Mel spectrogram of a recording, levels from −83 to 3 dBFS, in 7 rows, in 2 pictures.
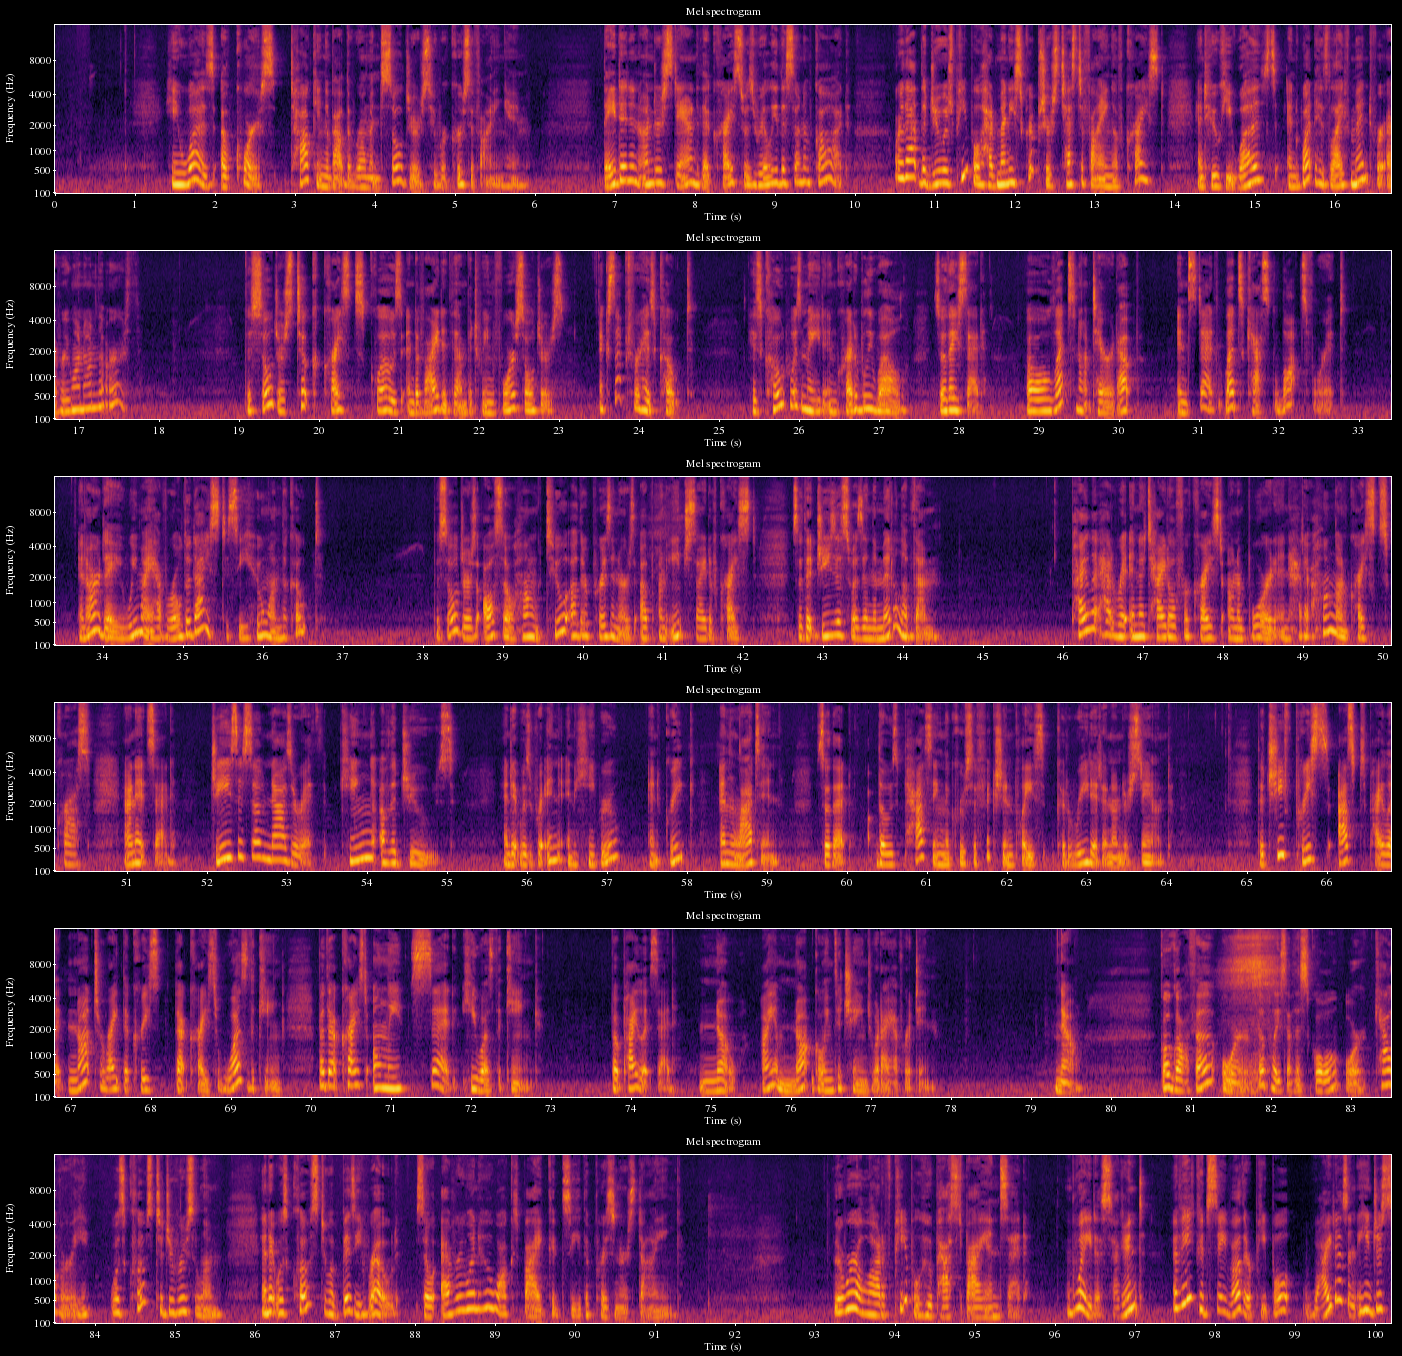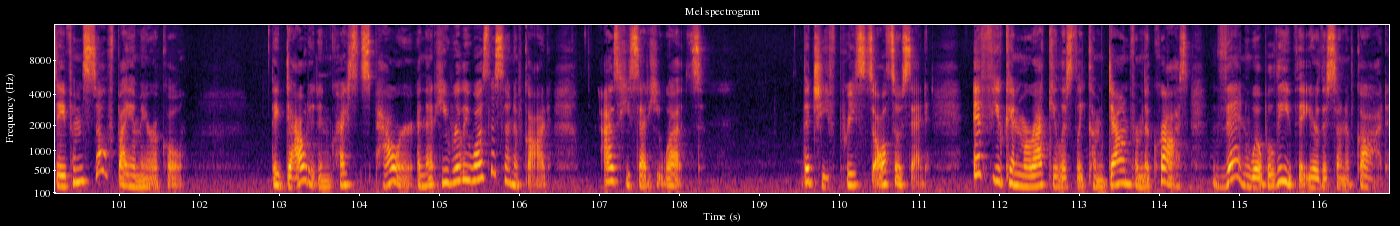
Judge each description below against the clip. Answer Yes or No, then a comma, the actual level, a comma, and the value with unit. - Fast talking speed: No, average, 160 wpm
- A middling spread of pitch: No, wide, 6.2 semitones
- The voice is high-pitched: Yes, high, 235 Hz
